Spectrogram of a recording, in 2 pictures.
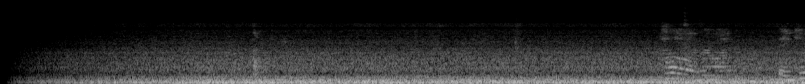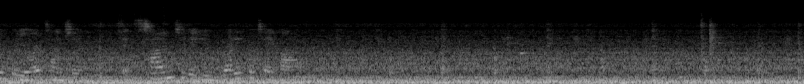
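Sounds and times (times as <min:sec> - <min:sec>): airplane cabin low rumble: 0:00.1 - 0:16.0
faint announcement voice: 0:06.6 - 0:11.4.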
